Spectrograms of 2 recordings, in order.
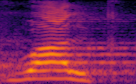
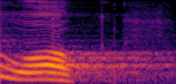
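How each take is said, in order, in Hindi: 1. इस शब्द में L की आवाज़ बोली जाती है। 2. इस शब्द में L की आवाज़ साइलेंट रहती है। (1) "लेकिन हम वाल्क बोलते नहीं है" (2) "ल को हम क्या रखते हैं, साइलेंट रखते हैं, हम बोलते हैं वॉक"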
